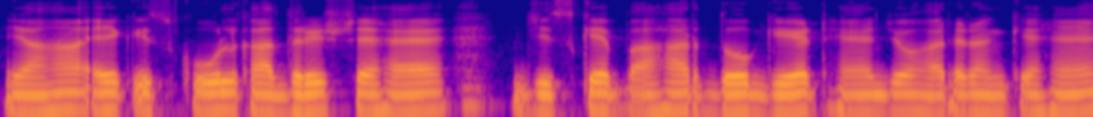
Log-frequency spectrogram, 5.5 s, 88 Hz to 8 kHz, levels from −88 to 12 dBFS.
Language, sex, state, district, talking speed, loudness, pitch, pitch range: Hindi, male, Jharkhand, Garhwa, 175 wpm, -17 LUFS, 110 Hz, 105-115 Hz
